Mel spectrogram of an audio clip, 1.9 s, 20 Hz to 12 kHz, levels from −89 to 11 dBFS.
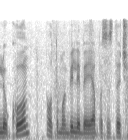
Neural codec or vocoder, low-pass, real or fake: none; 7.2 kHz; real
